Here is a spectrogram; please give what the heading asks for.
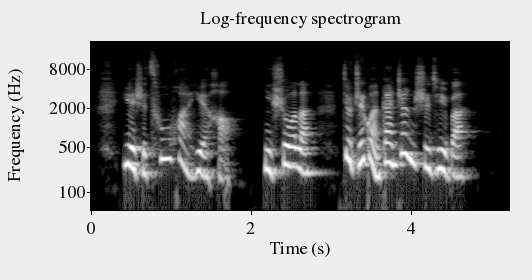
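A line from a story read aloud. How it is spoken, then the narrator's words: Crowd laughing. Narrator (Chinese): 众人都笑道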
